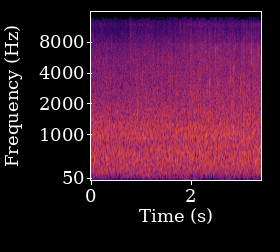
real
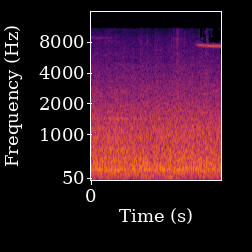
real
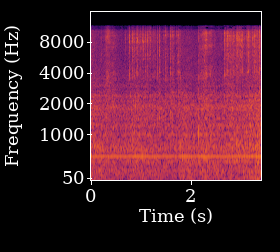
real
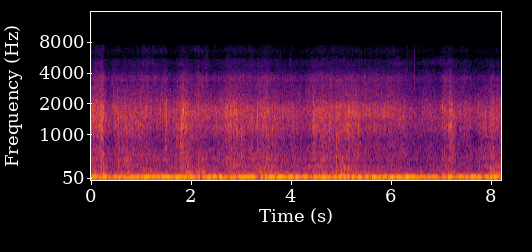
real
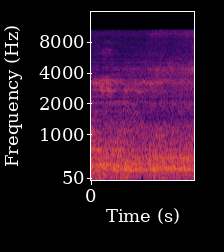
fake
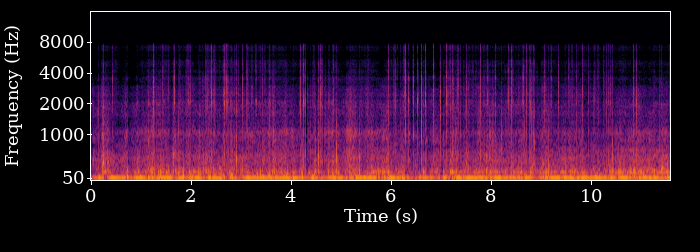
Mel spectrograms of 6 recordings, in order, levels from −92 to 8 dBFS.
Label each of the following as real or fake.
fake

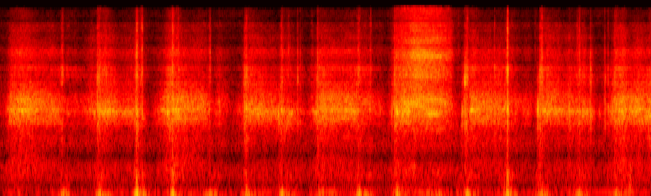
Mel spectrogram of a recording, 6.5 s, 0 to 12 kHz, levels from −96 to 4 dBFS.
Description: fake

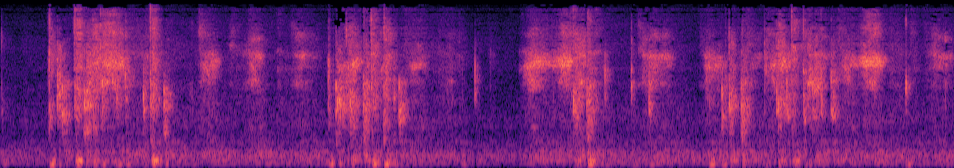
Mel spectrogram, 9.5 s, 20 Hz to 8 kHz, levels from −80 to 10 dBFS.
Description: fake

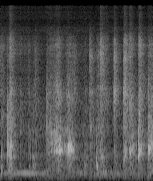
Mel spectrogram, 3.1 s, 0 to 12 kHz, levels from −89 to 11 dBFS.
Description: fake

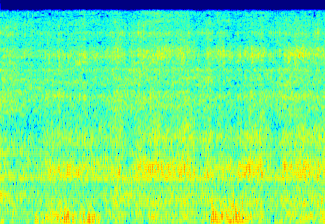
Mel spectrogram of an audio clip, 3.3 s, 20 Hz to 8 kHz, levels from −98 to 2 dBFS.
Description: real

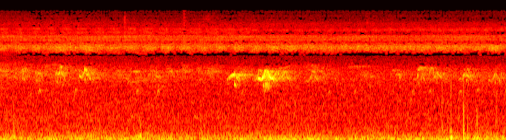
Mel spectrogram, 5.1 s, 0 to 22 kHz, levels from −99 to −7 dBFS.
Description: real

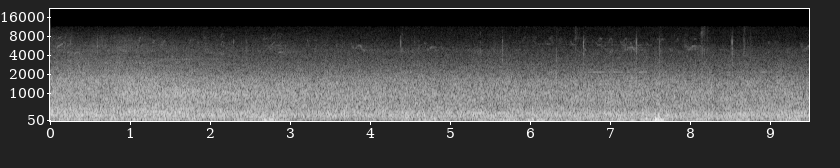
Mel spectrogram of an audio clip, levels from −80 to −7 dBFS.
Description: real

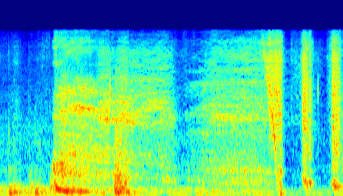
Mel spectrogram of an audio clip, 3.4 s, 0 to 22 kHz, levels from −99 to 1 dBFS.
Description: real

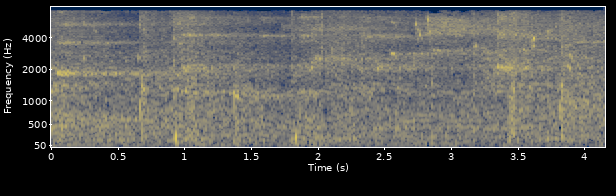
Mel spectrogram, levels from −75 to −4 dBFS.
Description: real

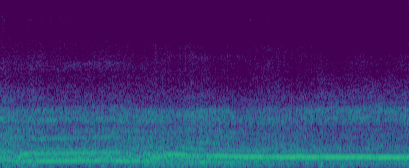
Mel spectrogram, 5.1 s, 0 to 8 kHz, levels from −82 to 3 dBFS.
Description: fake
